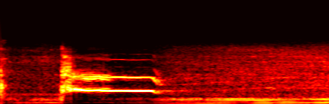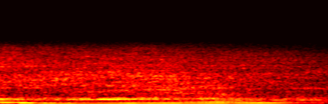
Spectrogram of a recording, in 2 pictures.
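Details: Beagle named Bruno giving a single loud, drawn-out baying howl lasting about a second, steady in pitch with a sharp onset, followed by quiet room hum.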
